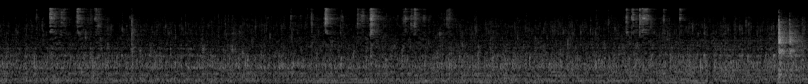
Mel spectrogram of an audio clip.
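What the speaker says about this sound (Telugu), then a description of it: "కాసేపు ఉడకనిస్తామండి" Dondulu fish curry simmering in a covered pot with coriander sprigs, giving a steady bubbling, hissing boil throughout with a few slightly louder pops near the end.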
